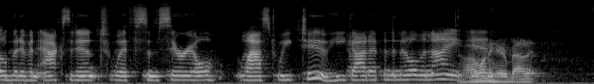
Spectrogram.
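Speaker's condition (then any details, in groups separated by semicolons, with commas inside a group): No condition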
